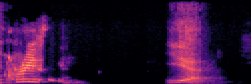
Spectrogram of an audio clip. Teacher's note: s is voiceless. D-nya itu diucapkannya dengan t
